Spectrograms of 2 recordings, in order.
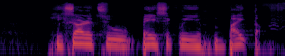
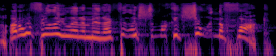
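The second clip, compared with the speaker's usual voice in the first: much higher, louder mock rant; dad fed up; 6 dB louder than usual. The bitten dad about his dog, a high loud mock rant. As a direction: imitate the dad's furious outburst. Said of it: "my dad just saying".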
